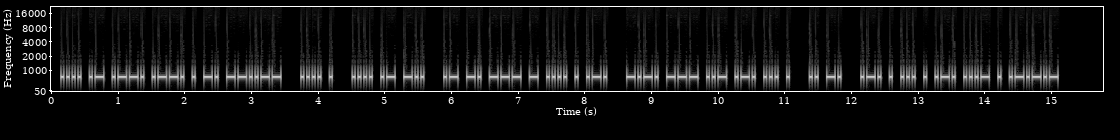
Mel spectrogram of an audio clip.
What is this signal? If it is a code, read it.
Morse code, heard as a keyed tone, about 28 wpm, 700 Hz. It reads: HAPPEN, HE HAD ANOTHER COURSE IN RESERVE.
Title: Sentences from Top 1000 Words - Review Part 6 - 28wpm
